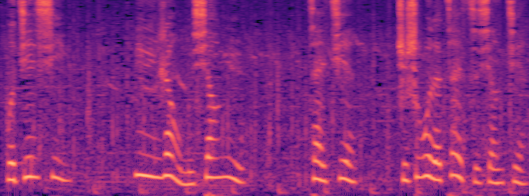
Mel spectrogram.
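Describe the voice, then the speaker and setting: A woman as a high-voiced, earnest young heroine. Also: moderate pace, a little mellow, a little hiss or hum, natural voice. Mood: hopeful, resolute. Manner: earnest, heartfelt. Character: young heroine adventurer, sincere, hopeful, determined. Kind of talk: audio drama acting with narrated monologue.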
